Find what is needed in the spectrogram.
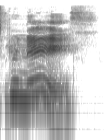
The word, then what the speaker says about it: Brené: It's Brené.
